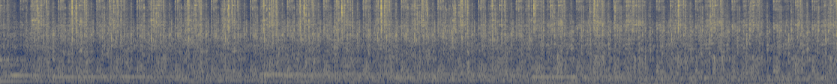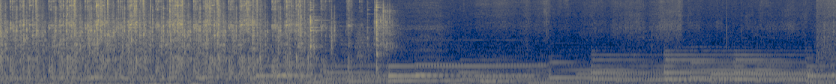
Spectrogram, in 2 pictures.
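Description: A sewing machine hemming trouser panels runs in a steady fast whirring chatter for several seconds, then the stitching stops and soft background music carries on alone.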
